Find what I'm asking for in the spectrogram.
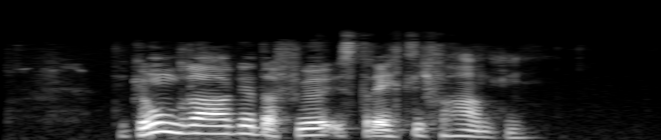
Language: German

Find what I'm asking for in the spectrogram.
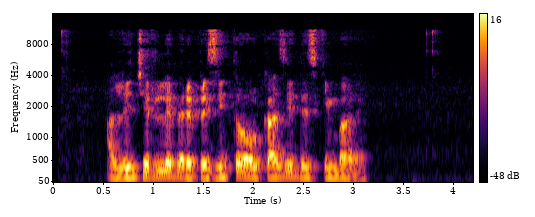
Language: Romanian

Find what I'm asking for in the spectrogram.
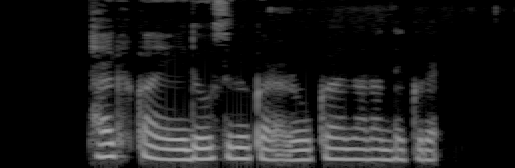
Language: Japanese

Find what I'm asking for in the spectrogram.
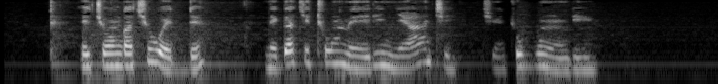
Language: Ganda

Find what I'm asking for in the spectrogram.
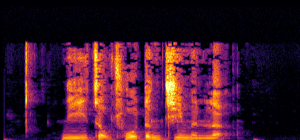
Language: Chinese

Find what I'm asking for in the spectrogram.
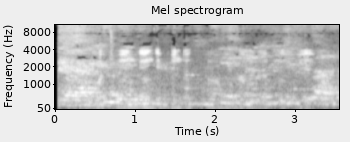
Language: Swahili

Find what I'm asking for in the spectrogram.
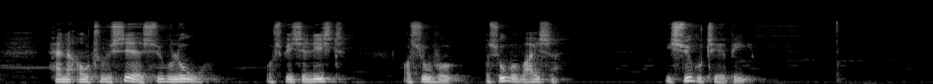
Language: Danish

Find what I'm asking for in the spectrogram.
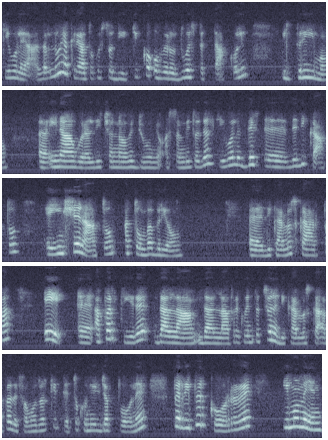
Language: Italian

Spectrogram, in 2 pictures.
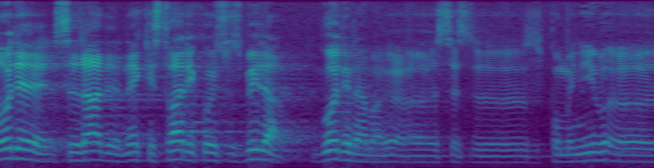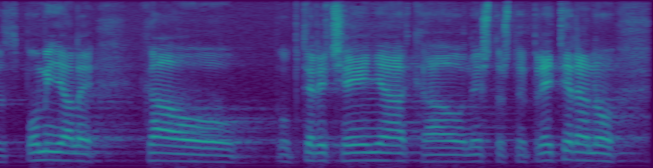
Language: Croatian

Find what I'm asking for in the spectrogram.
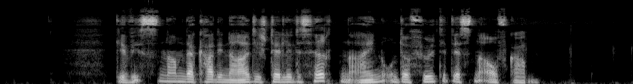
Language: German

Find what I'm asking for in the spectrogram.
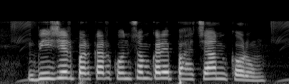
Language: Magahi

